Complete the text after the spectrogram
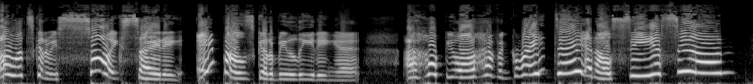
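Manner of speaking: ringing announcement voice. Voicing an announcement to campers that rings out: voice ringing out to campers. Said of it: "suddenly you hear a voice ring out".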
